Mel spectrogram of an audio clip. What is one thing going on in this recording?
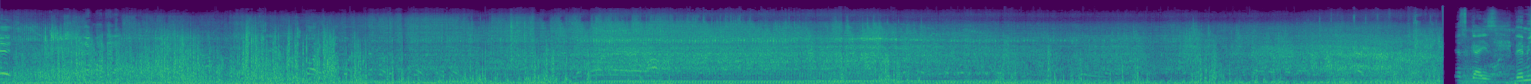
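A motorcycle engine drones steadily.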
